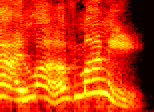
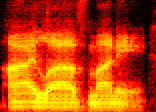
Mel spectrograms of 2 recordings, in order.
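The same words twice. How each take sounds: First: It is said in an excited, lively way. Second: It is said in a flat, bored way.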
